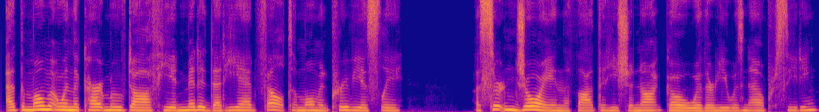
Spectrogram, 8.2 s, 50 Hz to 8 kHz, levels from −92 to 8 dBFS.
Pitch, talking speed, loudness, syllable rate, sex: 205 Hz, 240 wpm, -19 LUFS, 6.0 syllables/s, female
